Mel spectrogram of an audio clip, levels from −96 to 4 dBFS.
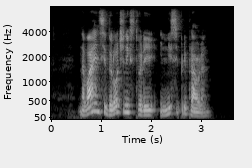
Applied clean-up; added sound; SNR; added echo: none; none; none; none.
